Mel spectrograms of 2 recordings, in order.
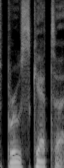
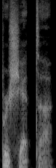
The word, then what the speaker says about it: bruschetta: "It's bruschetta, Everett, not brushetta. God." Trent, who was somehow at this family dinner, laughed. Vivienne smiled into her wine. My buddy Ronan, the only friend of mine who'd been invited, looked at his plate like he wanted to disappear into his risotto. For the record, both pronunciations are acceptable.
